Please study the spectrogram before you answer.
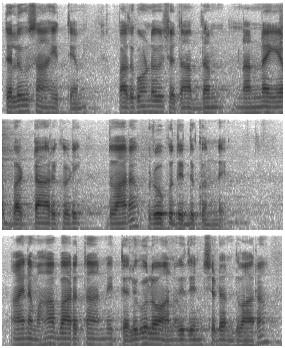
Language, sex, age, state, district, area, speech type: Telugu, male, 18-30, Telangana, Warangal, urban, spontaneous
